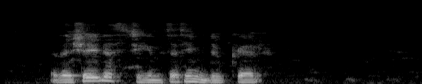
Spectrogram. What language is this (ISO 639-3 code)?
kab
